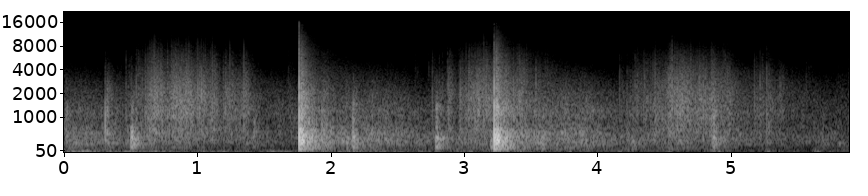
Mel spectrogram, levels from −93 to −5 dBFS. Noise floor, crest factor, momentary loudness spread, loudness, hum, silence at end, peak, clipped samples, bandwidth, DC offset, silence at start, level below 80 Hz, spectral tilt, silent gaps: -58 dBFS; 32 dB; 22 LU; -36 LUFS; none; 0.05 s; -6 dBFS; under 0.1%; 15.5 kHz; under 0.1%; 0 s; -64 dBFS; -6 dB/octave; none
